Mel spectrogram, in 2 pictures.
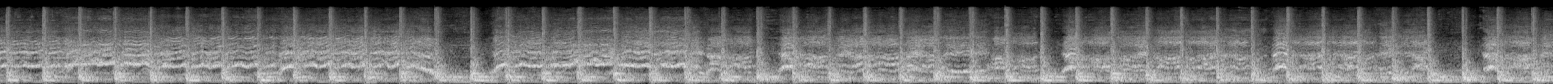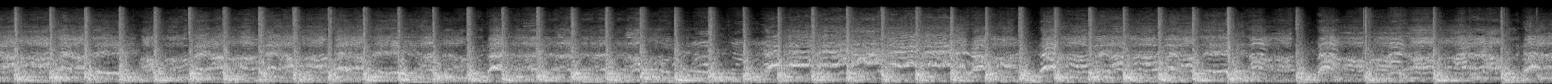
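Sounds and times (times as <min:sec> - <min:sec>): bass drum beating: 0:00.0 - 0:31.0
men chanting together: 0:00.0 - 0:31.0.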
